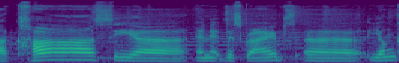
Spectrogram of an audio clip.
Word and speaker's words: Acosia: It's pronounced Kakasiya and it describes a young swan taking its very first flight off water.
